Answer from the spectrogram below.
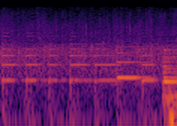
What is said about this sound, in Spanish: Así que ahí van a escuchar aplausitos.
